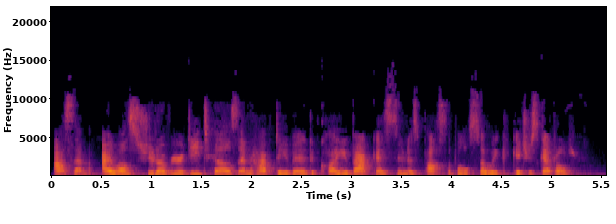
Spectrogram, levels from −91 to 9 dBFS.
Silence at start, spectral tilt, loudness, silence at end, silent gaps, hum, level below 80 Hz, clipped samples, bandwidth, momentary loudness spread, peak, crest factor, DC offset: 0.05 s; -3.5 dB/octave; -29 LUFS; 0.3 s; none; none; -62 dBFS; under 0.1%; 13 kHz; 8 LU; -10 dBFS; 20 dB; under 0.1%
